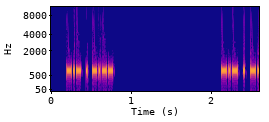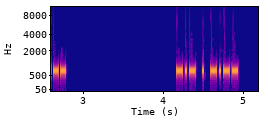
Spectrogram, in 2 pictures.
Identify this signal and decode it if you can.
Morse code, heard as a keyed tone, about 56 wpm, 700 Hz. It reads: KEY KEY KEY
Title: Speed-Racing Top 180 QSO Elements 45wpm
